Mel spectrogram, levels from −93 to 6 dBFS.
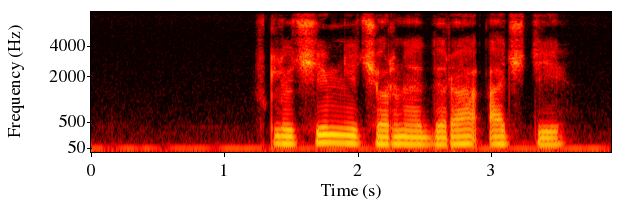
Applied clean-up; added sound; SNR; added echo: none; none; none; none.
